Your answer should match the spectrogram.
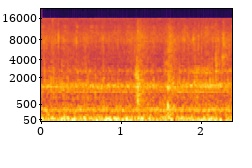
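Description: Faint steady sizzle of a butter-and-flour roux cooking in a saucepan over a gas flame, over a low steady hum, with one faint tick about a second in.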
